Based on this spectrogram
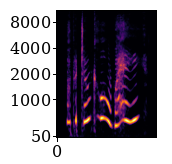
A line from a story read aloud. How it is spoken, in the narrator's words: they cried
